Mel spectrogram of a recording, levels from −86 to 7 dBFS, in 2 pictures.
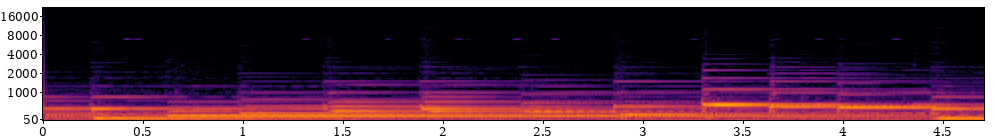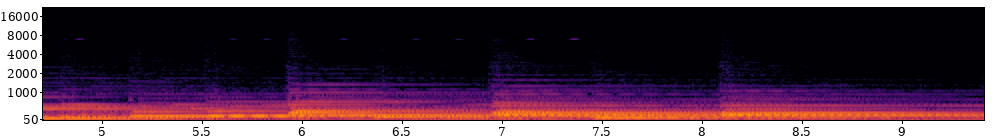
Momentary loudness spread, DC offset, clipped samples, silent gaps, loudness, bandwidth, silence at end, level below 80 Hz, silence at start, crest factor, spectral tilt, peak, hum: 4 LU; under 0.1%; under 0.1%; none; -23 LUFS; 2.6 kHz; 0 s; -36 dBFS; 0 s; 12 dB; -12.5 dB/octave; -8 dBFS; none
